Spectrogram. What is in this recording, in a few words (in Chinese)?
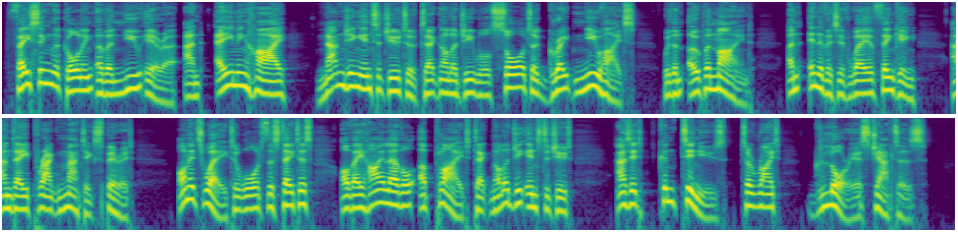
解说词 英语; 南京工程学院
